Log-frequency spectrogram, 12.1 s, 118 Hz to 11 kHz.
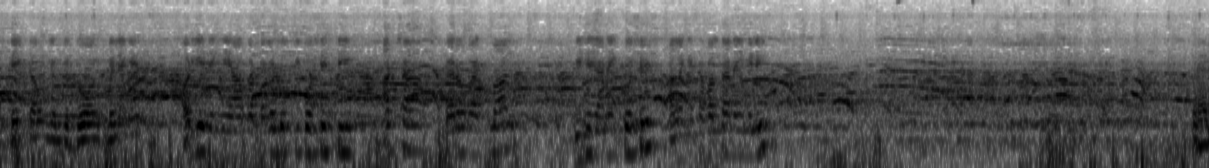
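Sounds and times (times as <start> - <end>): arena voices from television: 0.0 - 12.0.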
